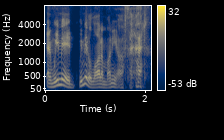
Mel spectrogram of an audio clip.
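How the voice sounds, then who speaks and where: A man's voice: medium pitch, sing-song, fast, no echo, clean studio sound. A middle-aged American man chatting casually as a podcast co-host, candid and self-deprecating. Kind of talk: casual chat.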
